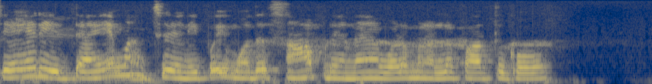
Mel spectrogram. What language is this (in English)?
Tamil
